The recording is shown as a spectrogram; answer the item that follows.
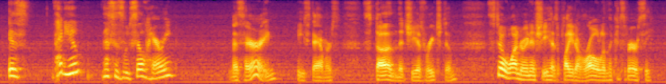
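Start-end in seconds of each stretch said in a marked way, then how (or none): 0.2-2.7 very high, breathless voice. A woman calls Mister Manning on the phone, breathless. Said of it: "asks a woman, breathless voice".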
